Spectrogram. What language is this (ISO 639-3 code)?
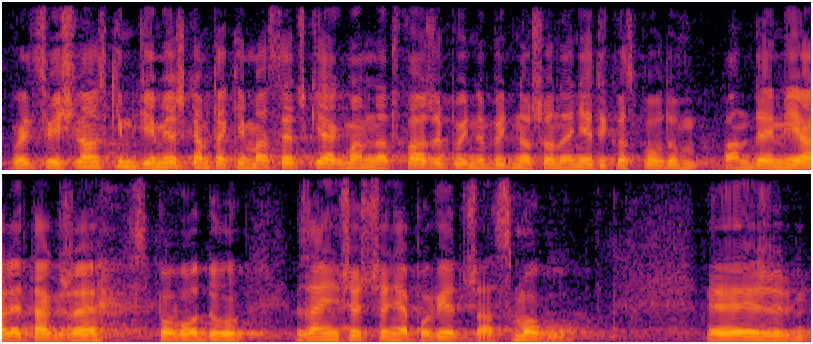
pol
